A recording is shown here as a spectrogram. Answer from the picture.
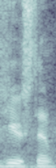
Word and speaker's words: Houston: road and houston road notice i didn't say houston because in this area although it's spelled houston we call it houston just like this is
